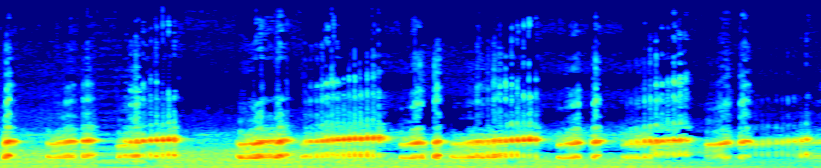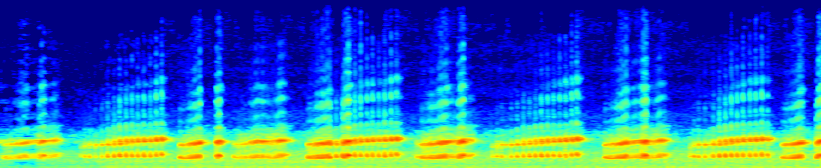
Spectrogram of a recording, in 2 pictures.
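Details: Rice-field frogs form a crowded, continuous chorus. Overlapping reedy, droning croaks rise and fall in uneven bursts through the whole stretch, leaving only brief gaps, over a low background rumble.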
